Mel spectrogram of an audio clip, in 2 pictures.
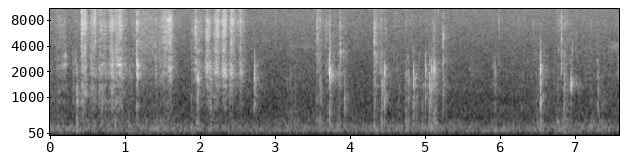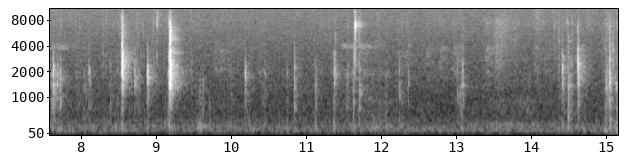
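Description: Fingertips tap and scratch the surface of a flat, filled, white plastic instant cold pack pouch lying on fabric. The result is quiet, irregular crinkly taps and short scratches with a bright plastic edge, plus a few sharper, louder taps midway through, all fading almost instantly.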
